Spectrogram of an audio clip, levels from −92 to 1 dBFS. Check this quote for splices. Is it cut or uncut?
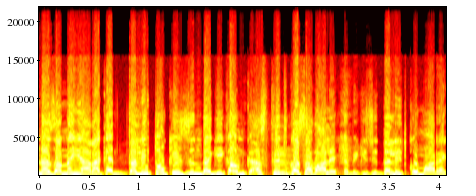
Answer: cut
